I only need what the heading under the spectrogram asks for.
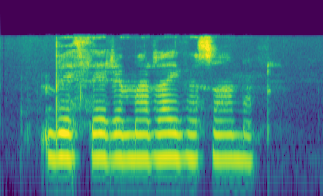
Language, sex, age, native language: Icelandic, female, 7, Icelandic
